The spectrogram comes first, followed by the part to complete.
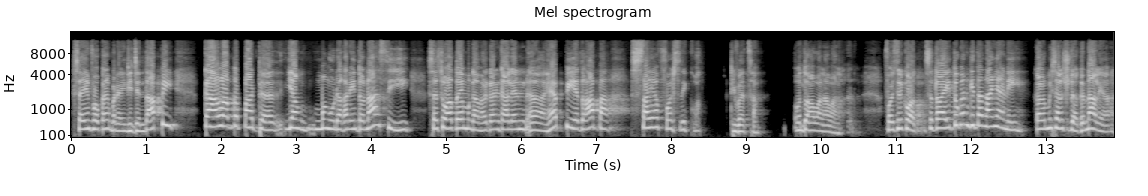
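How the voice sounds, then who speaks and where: A woman, an insurance agency leader briskly coaching listeners and checking in with them as she talks. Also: sits high, fairly bright tone. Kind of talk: sharing tips at a talk session.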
